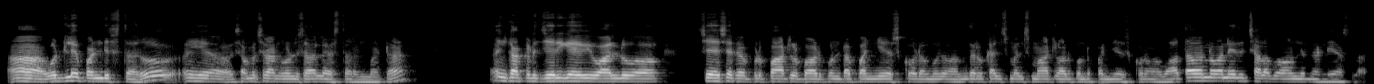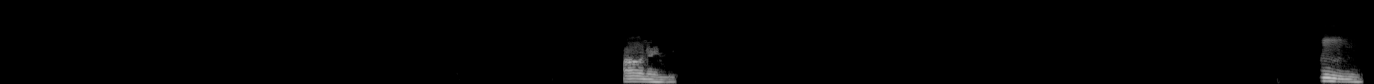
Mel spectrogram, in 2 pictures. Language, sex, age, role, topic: Telugu, male, 20-24, guest, స్నేహితులు, కుటుంబం మీ కోలుకోవడంలో ఎలా సాయం చేశారు?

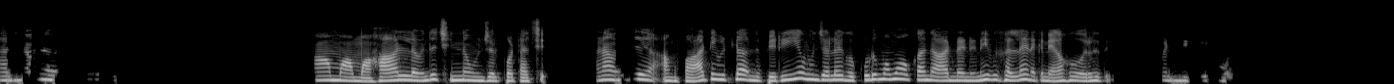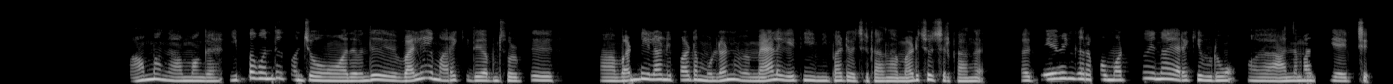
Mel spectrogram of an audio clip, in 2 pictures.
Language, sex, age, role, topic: Tamil, female, 25-29, guest, முதல்முறை சொந்த வீடு வாங்கிய அனுபவம் உங்களுக்கு எப்படி இருந்தது?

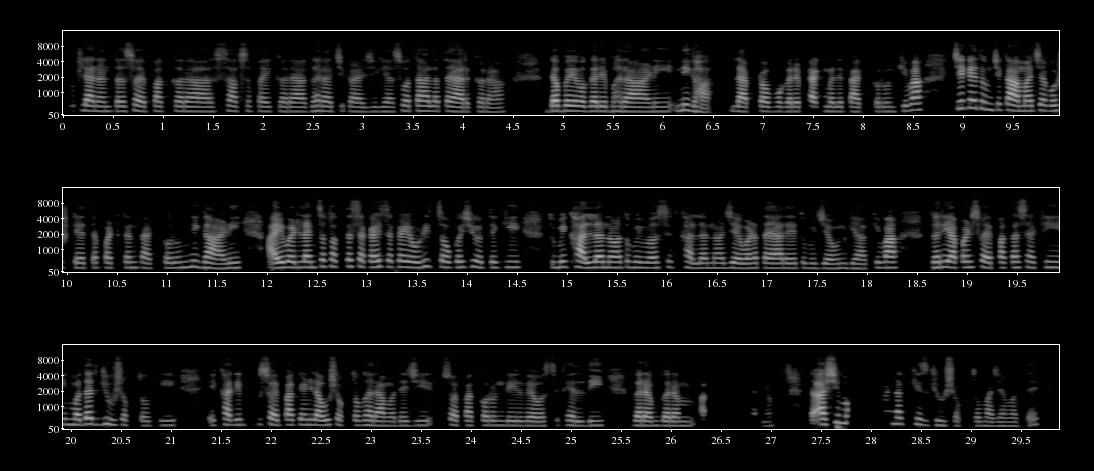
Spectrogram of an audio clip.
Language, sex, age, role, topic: Marathi, female, 35-39, guest, घरी राहून आईवडिलांची काळजी करायची की त्यांच्यासाठी दुसरी व्यवस्था करायची, तुम्ही काय निवडाल?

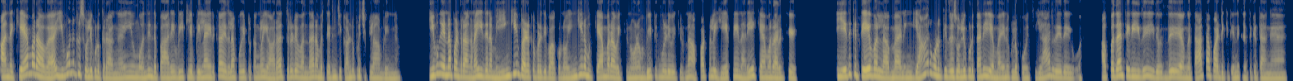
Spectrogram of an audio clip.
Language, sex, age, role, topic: Tamil, female, 35-39, guest, குடும்பத்தில் தொழில்நுட்பப் பயன்பாட்டுக்கான விதிகளை நீங்கள் எப்படித் தெளிவாகச் சொல்லிச் சம்மதம் பெறுகிறீர்கள்?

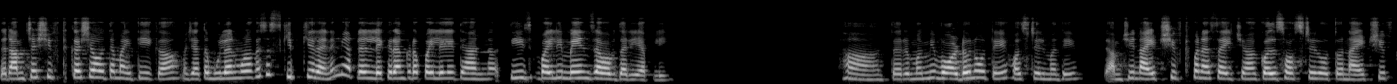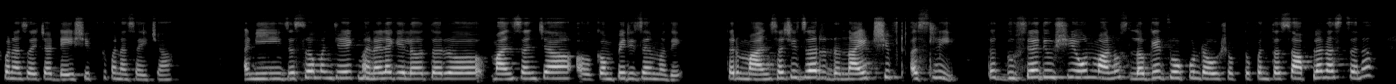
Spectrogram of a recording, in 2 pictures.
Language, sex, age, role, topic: Marathi, female, 20-24, guest, कौटुंबिक जबाबदाऱ्या वाटून घेताना तुम्ही एकमेकांशी कसा संवाद साधता?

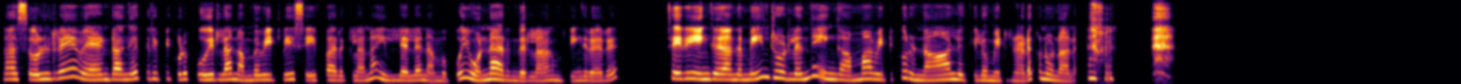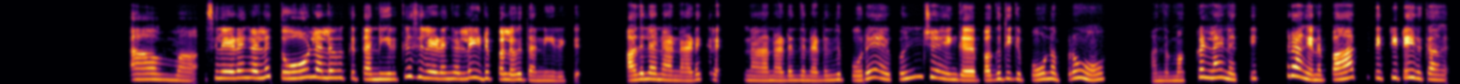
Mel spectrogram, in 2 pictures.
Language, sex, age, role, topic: Tamil, female, 35-39, guest, புயல் அல்லது கனமழையில் நீங்கள் சிக்கியபோது என்ன நடந்தது?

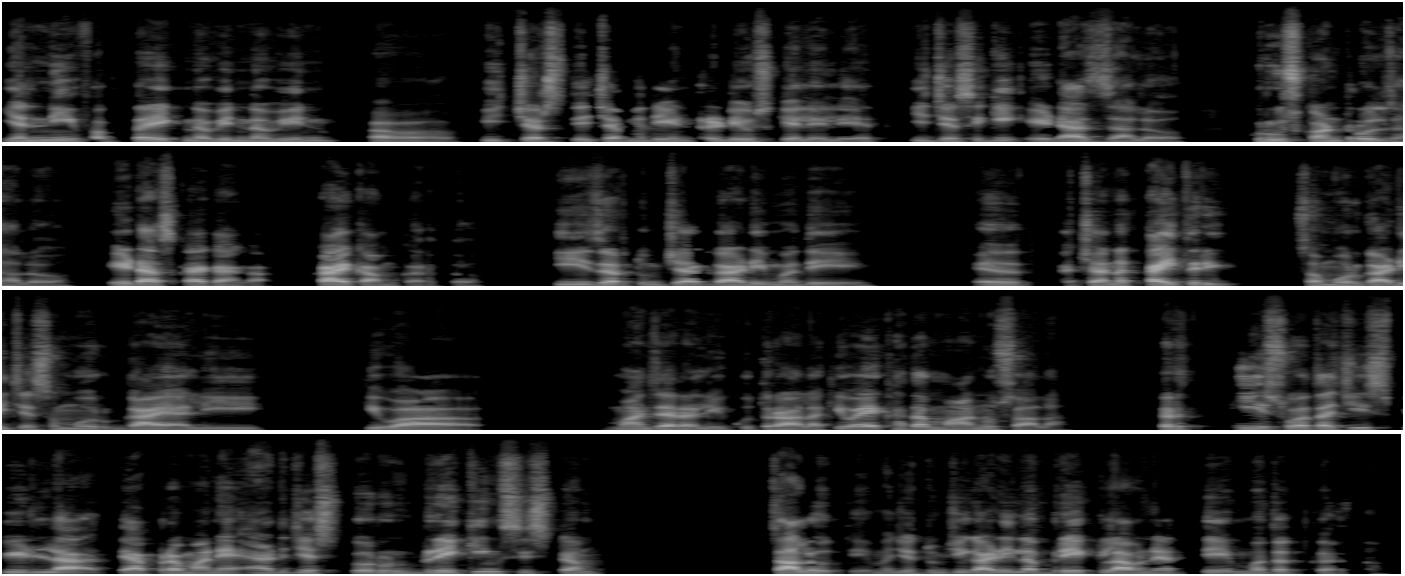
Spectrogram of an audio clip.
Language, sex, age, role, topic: Marathi, male, 20-24, guest, स्वयंचलित गाड्या आपल्या प्रवासाची पद्धत कशी बदलतील?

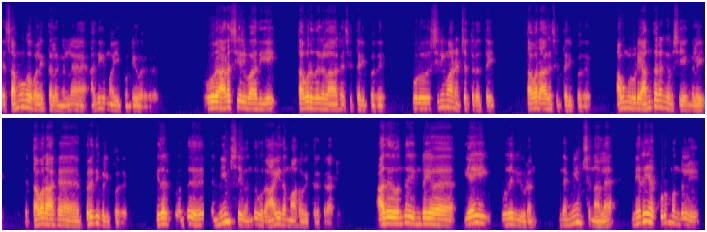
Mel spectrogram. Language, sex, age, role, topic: Tamil, male, 40-44, guest, மீம்கள் சமூக அரசியலை எவ்வளவு அளவு பாதிக்கின்றன என்று விளக்க முடியுமா?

